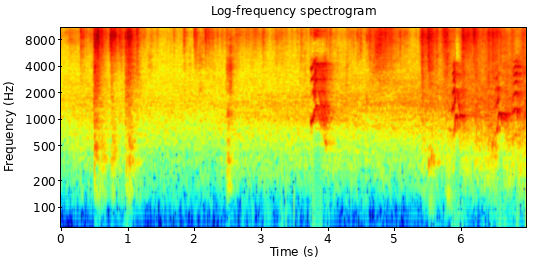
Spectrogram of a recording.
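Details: A collie puppy aged 57 days, recorded outside on 9 March 2012, lets out one high yelp midway, then a short burst of squeaky, wavering yips, with scattered thumps and scuffles.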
